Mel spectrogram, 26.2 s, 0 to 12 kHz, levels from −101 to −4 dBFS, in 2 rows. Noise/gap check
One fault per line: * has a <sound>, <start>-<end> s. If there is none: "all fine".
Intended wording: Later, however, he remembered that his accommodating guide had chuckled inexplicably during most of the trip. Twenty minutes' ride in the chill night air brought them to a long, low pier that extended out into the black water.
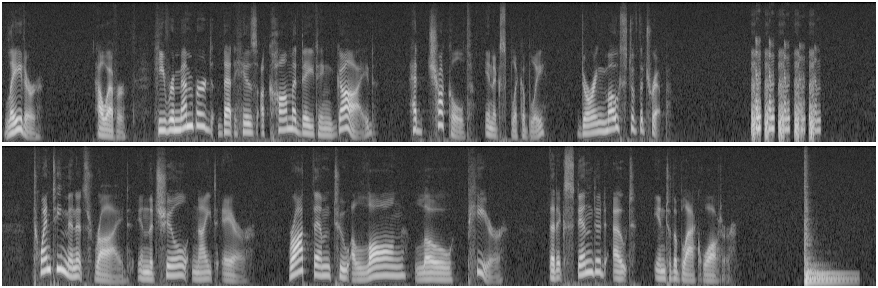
* has a laugh, 11.2-12.3 s
* has a thud, 25.1-26.0 s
